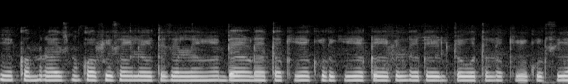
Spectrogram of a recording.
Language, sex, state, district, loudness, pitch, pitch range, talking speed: Hindi, female, Bihar, Patna, -15 LUFS, 190 Hz, 190-195 Hz, 255 wpm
